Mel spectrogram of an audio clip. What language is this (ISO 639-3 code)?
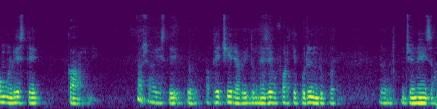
ron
